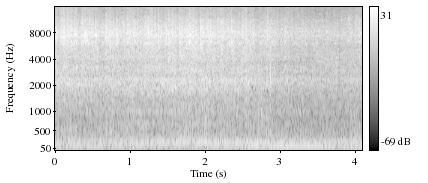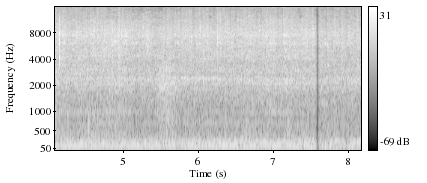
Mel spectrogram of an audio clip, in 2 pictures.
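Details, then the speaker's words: Ford Fox Body 5.0 Mustang V8 started after an accident, once the fuel pump inertia switch behind the rear panel was reset: steady, even idle with low rumble, no stumbling or knocking, oil pressure showing; normal idle. "guys we've established that the car in fact still runs and as you can see there it does have oil pressure"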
